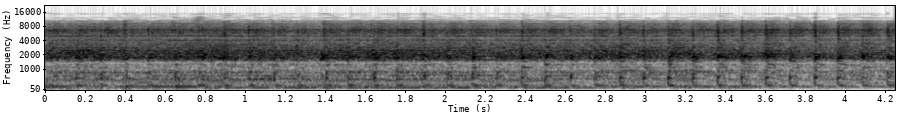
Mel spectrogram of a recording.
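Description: Rock music in a passage with no vocals: electric guitar over a steady, driving beat, with an electric bass guitar played along with the recording.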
